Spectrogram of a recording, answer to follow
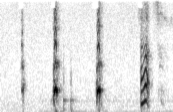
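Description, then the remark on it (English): A dog barks four times in sharp, separate bursts spaced about a second apart, loud, with a faint whimpering tail after the last bark. “Oh, the dogs are barking.”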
